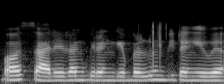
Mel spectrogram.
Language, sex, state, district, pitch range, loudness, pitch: Hindi, female, Jharkhand, Deoghar, 185-205 Hz, -15 LUFS, 190 Hz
